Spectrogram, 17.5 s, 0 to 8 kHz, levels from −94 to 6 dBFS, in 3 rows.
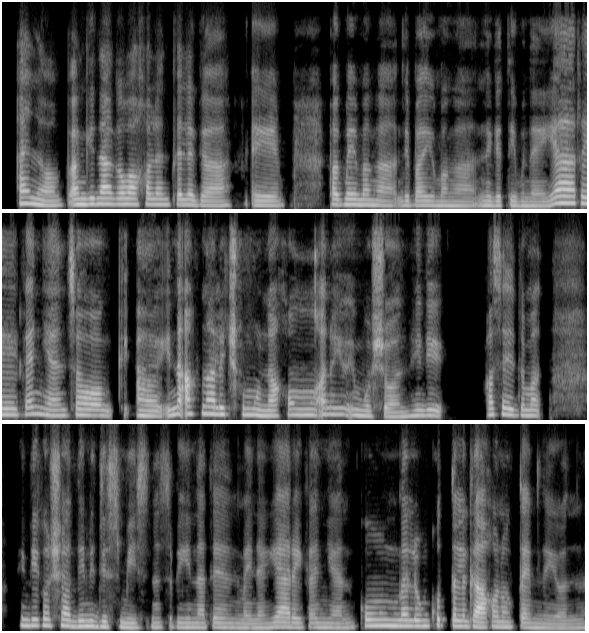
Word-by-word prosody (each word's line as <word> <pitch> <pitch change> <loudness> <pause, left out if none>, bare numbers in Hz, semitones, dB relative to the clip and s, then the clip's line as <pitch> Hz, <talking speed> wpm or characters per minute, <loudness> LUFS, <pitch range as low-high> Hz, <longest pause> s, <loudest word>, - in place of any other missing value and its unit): Ano, 195 -7 +2
ang 210 +1 +5
ginagawa 220 -1 +4
ko 210 0 -1
lang 205 0 0
talaga, 180 -4 -1 0.2
eh, 175 -2 -1 0.5
'pag 200 -1 0
may 205 -1 +2
mga 180 -4 -2
'di 170 - -4
ba, 175 - +1
yung 175 -1 -2
mga 155 -1 -5
negatibong 165 -1 -3
nangyayari, 235 +9 +2
ganyan. 230 -5 -1
So, 210 -3 +3
gi - - -12
ah, 195 -2 +2
ina-acknowledge 255 +4 +3
ko 235 - -4
muna 200 -4 +2
kung 225 +1 -2
ano 250 +1 0
yung 245 -3 -3
emosyon, 170 -4 0
hindi 200 +1 -2 0.4
kasi 235 -2 0
duma 205 -2 -1 0.6
hindi 235 0 +1
ko 240 0 -1
siya 235 -1 +3
dini-dismiss 195 -5 0
na 175 - -6
sabihin 175 0 -4
natin 170 -1 -4
may 155 -1 -4
nangyari, 175 +3 0
ganyan. 170 0 -6
Kung 230 -1 +2
nalungkot 225 +1 +1
talaga 210 -5 +4
ako 195 +1 -2
nung 185 0 -3
time 170 -2 -2
na 155 - -5
'yon, 145 0 -7
200 Hz, 165 wpm, -21 LUFS, 175-225 Hz, 0.6 s, ang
